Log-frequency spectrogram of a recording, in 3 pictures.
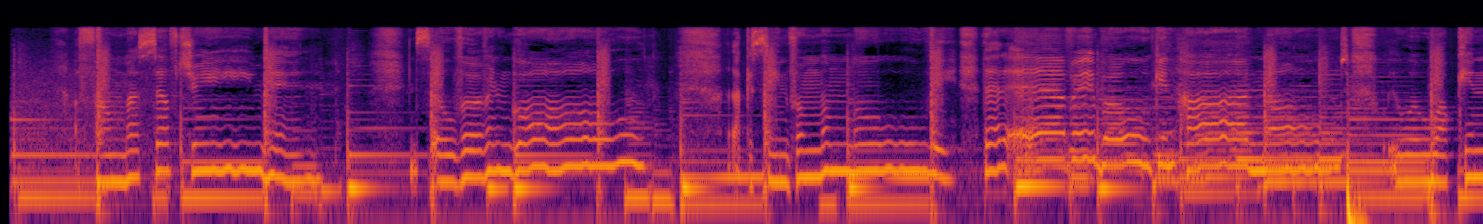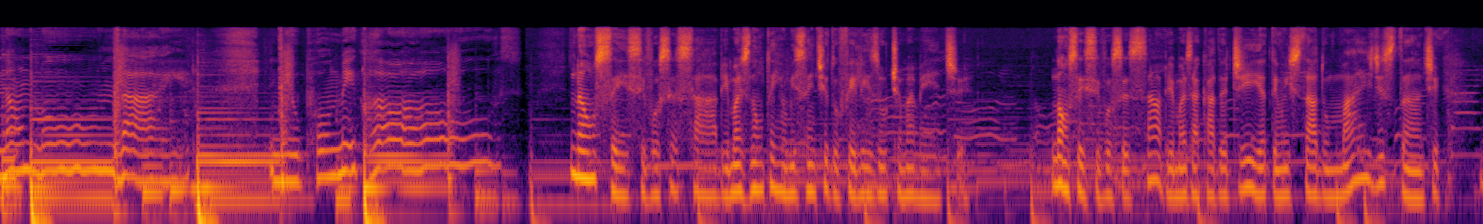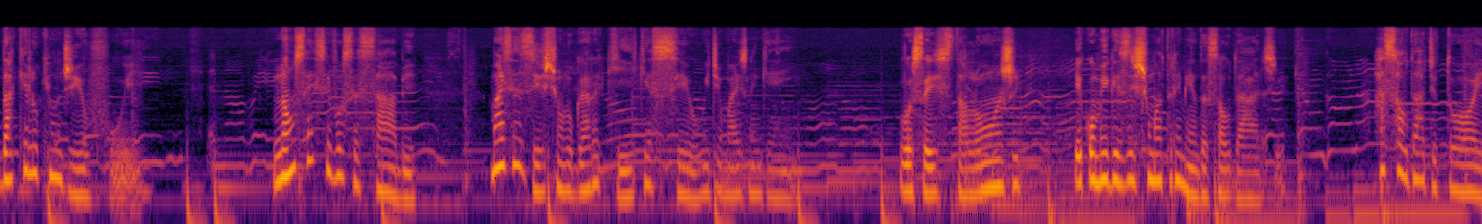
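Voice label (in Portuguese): SAUDADES ROMANTICAS female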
